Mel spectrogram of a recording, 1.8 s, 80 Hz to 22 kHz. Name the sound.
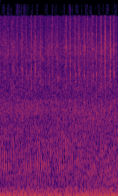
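Airbus H160 helicopter in video game Microsoft Flight Simulator 2024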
